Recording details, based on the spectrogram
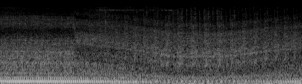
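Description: A small utility tractor in Farming Simulator 19 runs with a steady, loud mid-pitched engine drone and a low harmonic hum, easing off slightly partway through.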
